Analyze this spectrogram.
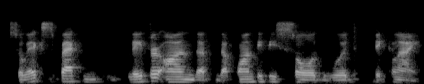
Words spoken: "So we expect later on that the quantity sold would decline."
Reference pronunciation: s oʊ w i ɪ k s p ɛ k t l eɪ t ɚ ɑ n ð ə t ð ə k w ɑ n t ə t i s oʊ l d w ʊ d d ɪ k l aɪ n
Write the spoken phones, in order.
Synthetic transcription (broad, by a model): s oʊ w i ɪ k s p ɛ k t l eɪ t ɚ ɑ n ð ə t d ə k w ɑ n t ə t i s oʊ l d w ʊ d d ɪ k l aɪ n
